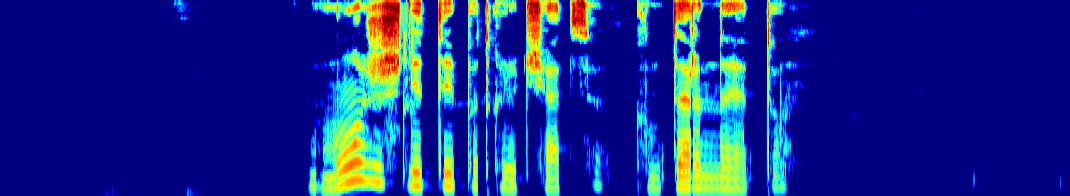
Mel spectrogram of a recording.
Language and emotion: Russian, neutral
